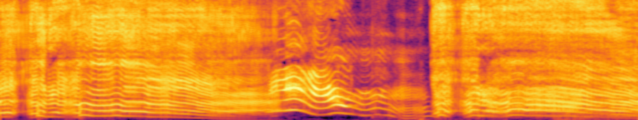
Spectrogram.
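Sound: rooster crowing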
